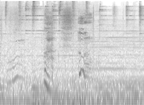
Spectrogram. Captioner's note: grunting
